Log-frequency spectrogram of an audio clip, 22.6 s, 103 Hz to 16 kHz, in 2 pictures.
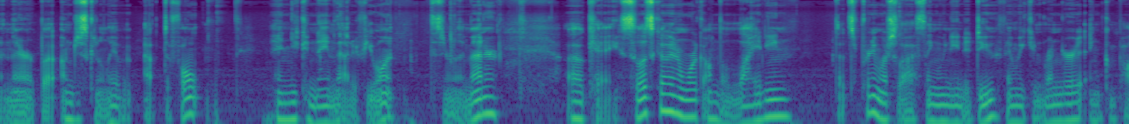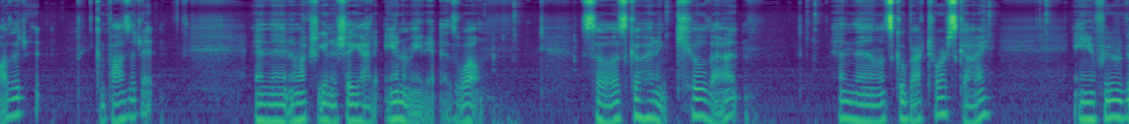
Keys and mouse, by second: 21.7-22.5 drag.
